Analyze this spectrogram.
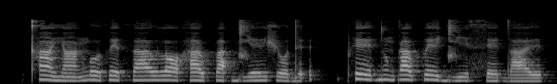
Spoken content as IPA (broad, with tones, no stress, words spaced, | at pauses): kʰã˦˨jã˨ ŋo˦˨ʊ̯θe˦˨ θa˦ʊ̯lɔ˦˨ ha˦˨ʊ̯pä˦ʔd͡ʑe˦ɪ̯ ʃo˦˨ʊ̯dɪ˦ʔ | pʰe˦˨ɪ̯ dũ˦˨ɡa˦˨ʊ̯ pe˦˨ɪ̯d͡ʑi˨ sʰe˨ da˨ɪ̯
